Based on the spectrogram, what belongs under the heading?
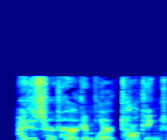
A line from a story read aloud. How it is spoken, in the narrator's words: she whispered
